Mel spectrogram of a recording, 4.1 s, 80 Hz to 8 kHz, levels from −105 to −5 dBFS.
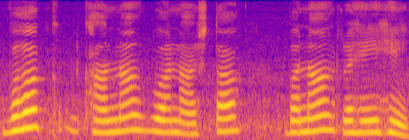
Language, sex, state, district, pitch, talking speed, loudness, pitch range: Hindi, female, Madhya Pradesh, Dhar, 260 Hz, 115 wpm, -17 LUFS, 245-285 Hz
